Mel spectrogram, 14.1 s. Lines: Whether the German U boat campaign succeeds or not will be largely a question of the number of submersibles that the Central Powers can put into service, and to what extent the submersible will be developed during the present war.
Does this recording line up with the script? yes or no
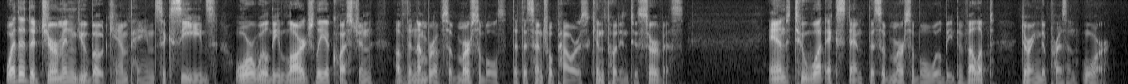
no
